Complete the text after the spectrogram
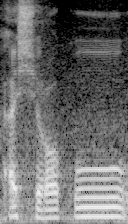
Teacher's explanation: را پور پڑھا جائے گا زبر کی وجہ سے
